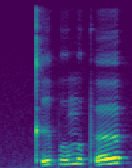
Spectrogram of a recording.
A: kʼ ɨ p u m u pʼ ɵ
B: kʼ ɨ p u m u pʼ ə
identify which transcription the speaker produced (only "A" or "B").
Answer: A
